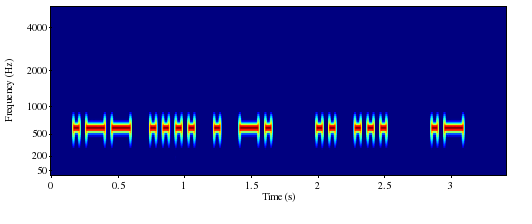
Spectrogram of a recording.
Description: Morse code, heard as a keyed tone, about 25 wpm, 600 Hz. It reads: WHEN IS A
